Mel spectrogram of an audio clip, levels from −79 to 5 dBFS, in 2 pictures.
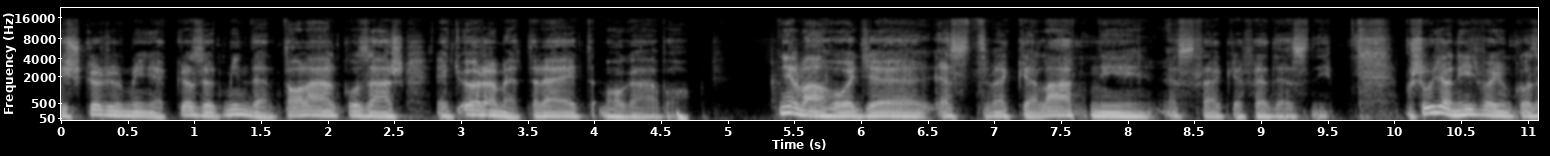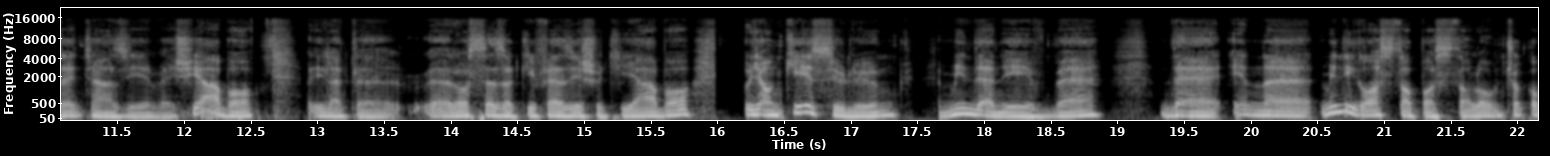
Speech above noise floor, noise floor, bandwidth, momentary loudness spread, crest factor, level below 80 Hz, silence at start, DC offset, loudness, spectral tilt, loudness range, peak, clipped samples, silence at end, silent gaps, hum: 35 dB; -56 dBFS; 15.5 kHz; 7 LU; 12 dB; -38 dBFS; 0 s; under 0.1%; -22 LUFS; -5 dB/octave; 2 LU; -8 dBFS; under 0.1%; 0 s; none; none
